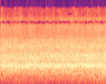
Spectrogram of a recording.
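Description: Steady football-stadium crowd noise just after a goal, the away supporters celebrating.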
